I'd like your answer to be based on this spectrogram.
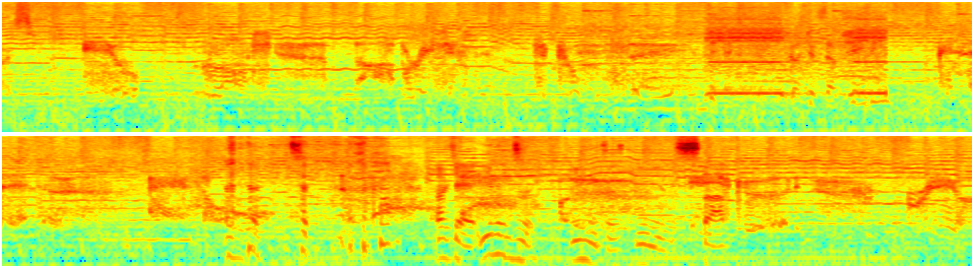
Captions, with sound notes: [chuckles] Okay. You need to stop.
